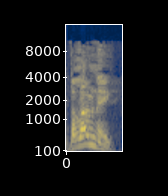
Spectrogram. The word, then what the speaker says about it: bologna: an American D dictionary in America it's pronounced baloney that's how they spell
